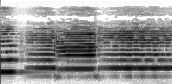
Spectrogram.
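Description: Solo violin, bowed: a note played with the third finger on the A string (D), then straight across to the third finger on the D string for a lower G. The G is held with two short breaks in the bow about half a second and a second in.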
